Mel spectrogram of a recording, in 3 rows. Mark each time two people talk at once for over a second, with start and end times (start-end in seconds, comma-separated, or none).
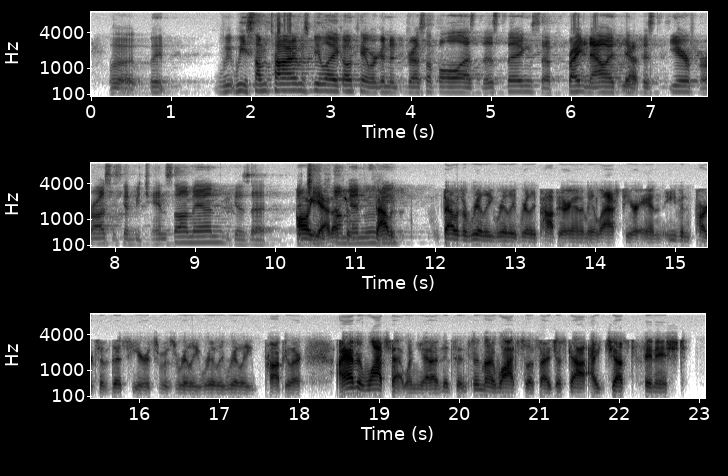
10.3-11.5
